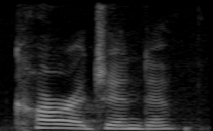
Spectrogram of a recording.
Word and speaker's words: corrigenda: Are there any alternate pronunciations? Car agenda. May you please repeat the word? Core agenda. May I please have the language of origin? This word is from Latin. Core agenda. Core agenda.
